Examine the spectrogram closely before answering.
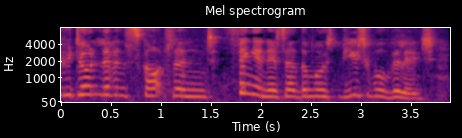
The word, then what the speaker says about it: Finzean: because they talk about finging in the rain. Yes. Sorry about that. For those of you who don't live in Scotland, Fingin is the most beautiful village in Aberdeenshire, spelt Finzean and pronounced Fingin.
